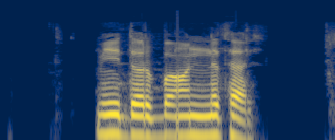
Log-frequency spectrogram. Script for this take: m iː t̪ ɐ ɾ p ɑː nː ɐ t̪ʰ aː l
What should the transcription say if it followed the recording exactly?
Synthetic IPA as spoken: m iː d̪ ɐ ɾ b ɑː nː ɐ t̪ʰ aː l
